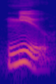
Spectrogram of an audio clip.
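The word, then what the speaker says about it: μ: mu and it looks like a cross between a u and an m and it's a mu and i sometimes write that out as m y u to kind of give you the idea how to say it a mu anyway that's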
